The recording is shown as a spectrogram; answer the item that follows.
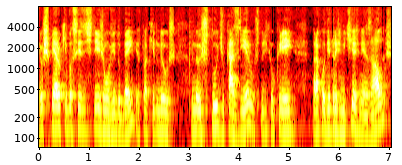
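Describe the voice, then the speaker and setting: A man with a Rio de Janeiro accent and a dark, mellow, somewhat breathy tone, at a moderate pace and medium pitch, with ordinary pitch variation and audible room echo. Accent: carioca (Rio de Janeiro). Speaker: lawyer and law lecturer. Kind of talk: live-streamed lecture. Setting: home studio, Instagram live. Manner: casual, with frequent fillers.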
